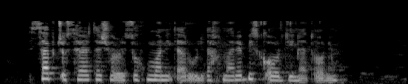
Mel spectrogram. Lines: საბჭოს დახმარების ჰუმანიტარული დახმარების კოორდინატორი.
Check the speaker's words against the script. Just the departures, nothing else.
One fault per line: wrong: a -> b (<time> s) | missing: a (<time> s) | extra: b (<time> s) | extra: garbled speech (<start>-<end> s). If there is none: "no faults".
wrong: დახმარების -> საერთაშორისო (0.8 s)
